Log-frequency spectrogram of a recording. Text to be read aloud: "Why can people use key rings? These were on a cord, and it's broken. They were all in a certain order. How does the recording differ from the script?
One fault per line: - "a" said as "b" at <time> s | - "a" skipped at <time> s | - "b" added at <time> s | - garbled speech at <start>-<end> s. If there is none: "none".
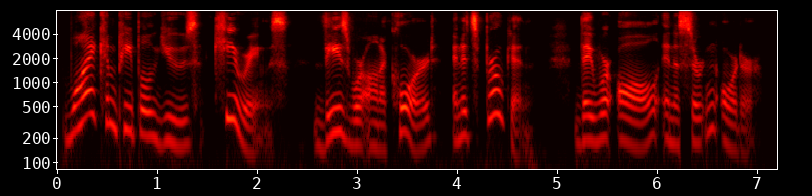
none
